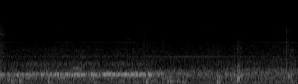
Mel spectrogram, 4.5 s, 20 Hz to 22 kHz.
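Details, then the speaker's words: 2022 Bighorn 37DB fifth wheel, hydraulic slides run out with one button on the control panel: steady mid-pitched pump drone holding even under load, occasional soft clunks as slides travel; healthy pump. "now I'm gonna come right down here to hydraulic slides and I'm simply going to hit out all of your unit is on hydraulic slides which means one button is going to run them all out through a hydraulic system"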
